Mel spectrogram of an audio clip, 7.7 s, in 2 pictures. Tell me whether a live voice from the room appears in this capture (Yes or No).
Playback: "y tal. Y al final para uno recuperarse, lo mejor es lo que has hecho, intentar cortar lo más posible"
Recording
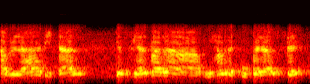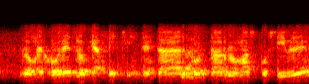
Yes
